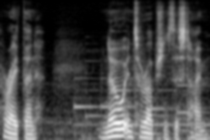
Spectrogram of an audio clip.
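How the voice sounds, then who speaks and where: A man voicing a devoted young gentleman husband, gentle, earnest and formal, in a romantic audio roleplay. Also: on the low side, lively intonation, measured pace, soft background music. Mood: tender, shy.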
